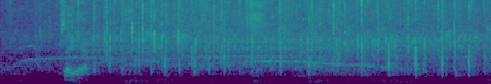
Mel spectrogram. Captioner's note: audience applauding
